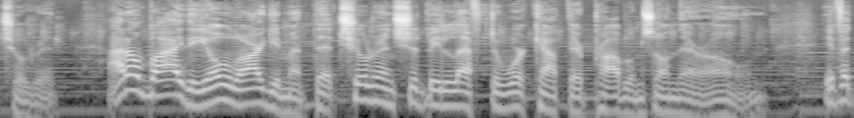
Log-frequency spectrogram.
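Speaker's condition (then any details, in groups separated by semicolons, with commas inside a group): No condition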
